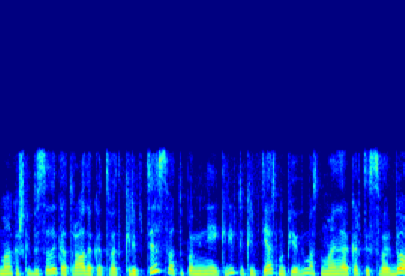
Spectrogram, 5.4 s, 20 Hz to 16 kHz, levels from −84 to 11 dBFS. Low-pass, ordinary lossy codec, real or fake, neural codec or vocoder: 7.2 kHz; AAC, 48 kbps; real; none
